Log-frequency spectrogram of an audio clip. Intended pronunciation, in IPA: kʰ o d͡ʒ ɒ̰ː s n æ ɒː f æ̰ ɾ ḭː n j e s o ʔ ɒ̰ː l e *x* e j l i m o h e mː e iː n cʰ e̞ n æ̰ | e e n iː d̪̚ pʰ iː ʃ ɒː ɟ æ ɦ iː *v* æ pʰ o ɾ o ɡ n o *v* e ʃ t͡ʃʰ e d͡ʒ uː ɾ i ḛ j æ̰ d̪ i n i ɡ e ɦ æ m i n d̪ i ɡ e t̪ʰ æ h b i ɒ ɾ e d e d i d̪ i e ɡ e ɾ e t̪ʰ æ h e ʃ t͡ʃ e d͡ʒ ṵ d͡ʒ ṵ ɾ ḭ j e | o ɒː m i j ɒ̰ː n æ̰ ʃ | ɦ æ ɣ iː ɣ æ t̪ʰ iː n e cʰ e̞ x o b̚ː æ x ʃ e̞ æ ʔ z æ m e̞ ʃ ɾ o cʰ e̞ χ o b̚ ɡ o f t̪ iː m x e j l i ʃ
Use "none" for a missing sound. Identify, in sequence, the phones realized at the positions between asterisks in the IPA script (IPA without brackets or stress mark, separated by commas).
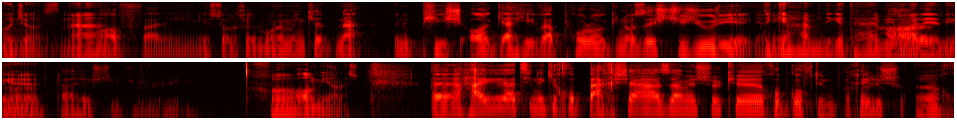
x, v, z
